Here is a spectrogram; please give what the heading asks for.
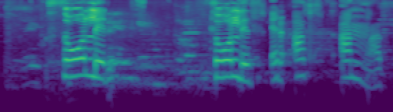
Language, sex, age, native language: Icelandic, male, 9, Icelandic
